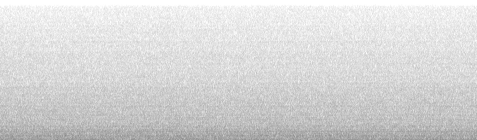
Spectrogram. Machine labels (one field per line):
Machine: fan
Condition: normal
